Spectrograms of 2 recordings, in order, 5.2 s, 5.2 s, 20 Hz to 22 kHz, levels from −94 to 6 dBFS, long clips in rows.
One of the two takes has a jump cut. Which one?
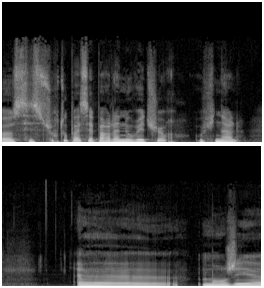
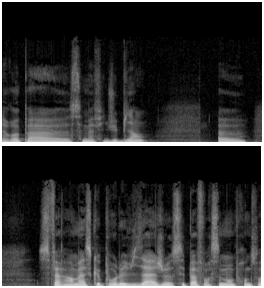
second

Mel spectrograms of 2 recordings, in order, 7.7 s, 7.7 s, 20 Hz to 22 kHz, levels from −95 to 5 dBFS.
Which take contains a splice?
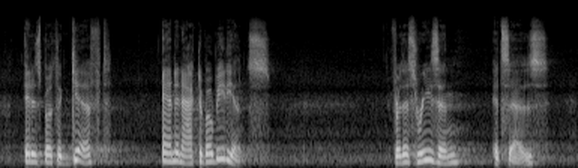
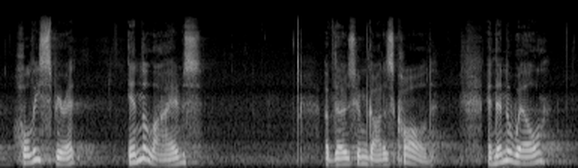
second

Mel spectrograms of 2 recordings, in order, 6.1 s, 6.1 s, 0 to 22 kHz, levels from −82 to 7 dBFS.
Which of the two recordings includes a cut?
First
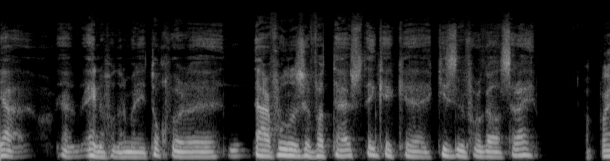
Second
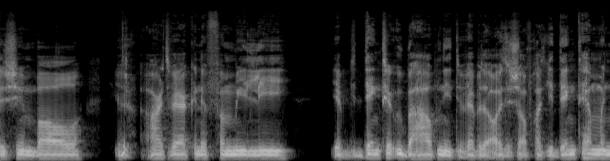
second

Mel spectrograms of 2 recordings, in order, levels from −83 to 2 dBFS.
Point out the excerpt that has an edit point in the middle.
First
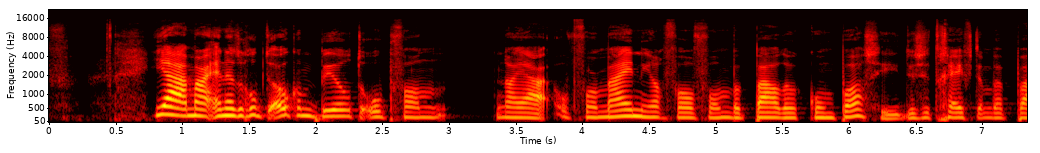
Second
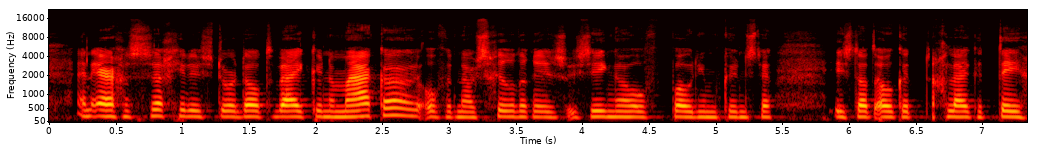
second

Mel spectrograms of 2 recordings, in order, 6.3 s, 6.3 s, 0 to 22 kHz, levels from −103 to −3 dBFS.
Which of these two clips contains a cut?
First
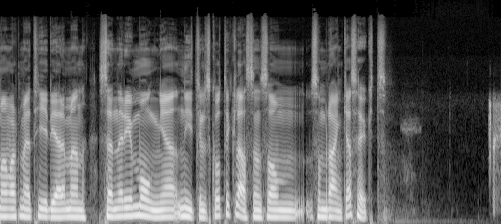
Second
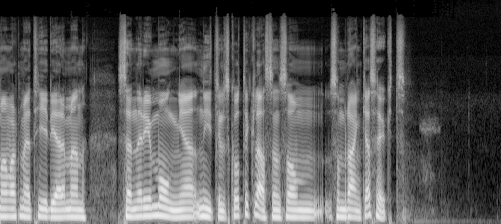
first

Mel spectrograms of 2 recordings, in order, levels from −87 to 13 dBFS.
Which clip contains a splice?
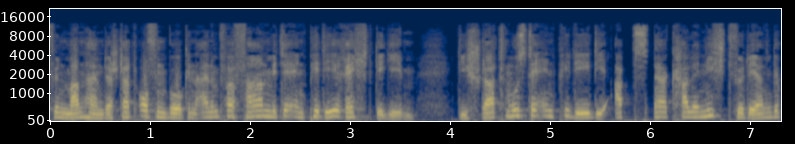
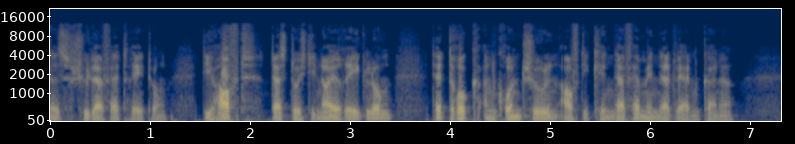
second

